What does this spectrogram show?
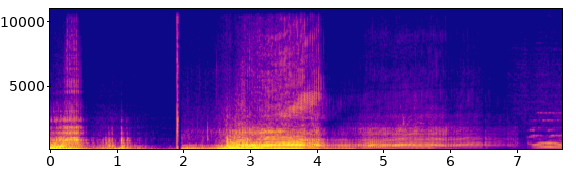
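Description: Mercedes C63 AMG's 6.2-litre V8 revving hard, its pitch rising and falling, then fading as the car drives away. A sharp crack about two seconds in; music comes in just before the end.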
